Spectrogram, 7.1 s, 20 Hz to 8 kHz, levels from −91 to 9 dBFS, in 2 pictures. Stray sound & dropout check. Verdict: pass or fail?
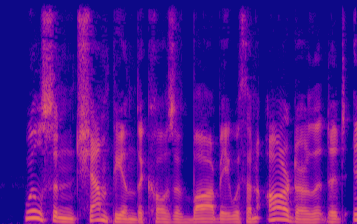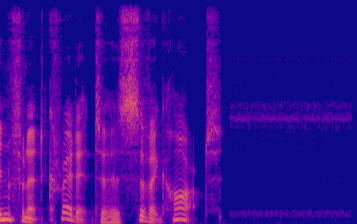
pass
